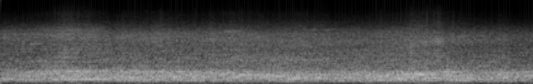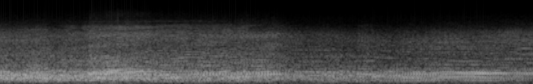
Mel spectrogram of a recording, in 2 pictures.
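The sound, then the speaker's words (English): Racing motorcycles, among them a Padgett Yamaha, thunder into life at the start of an Isle of Man race, their combined engines forming a loud, continuous roar that eases slightly toward the end. “Bill Pycroft, the timekeeper, raises the Manx flag now, and down, the race is underway. Just listen to these machines as they leap into life.”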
